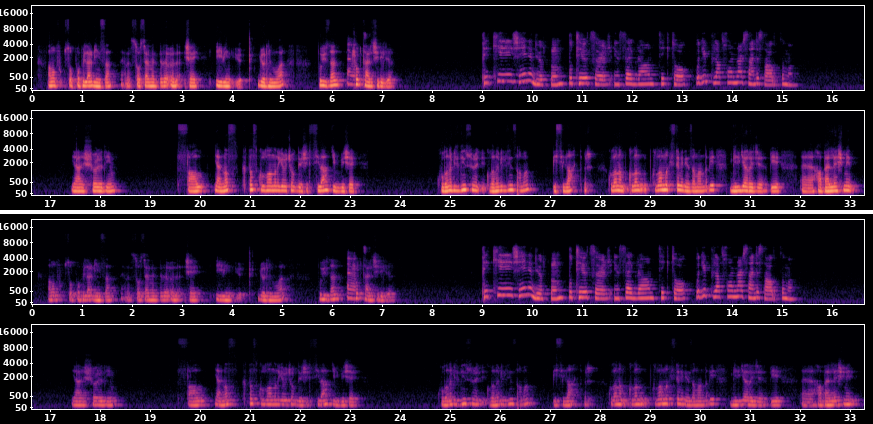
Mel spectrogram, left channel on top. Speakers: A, on the left; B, on the right.
A: Ama f- so- popüler bir insan. Yani sosyal medyada öne- şey iyi bir görünümü var. Bu yüzden
B: Evet.
A: çok tercih ediliyor.
B: Peki şey ne diyorsun? Bu Twitter, Instagram, TikTok bu gibi platformlar sence sağlıklı mı?
A: Yani şöyle diyeyim. Sağ, yani nasıl nasıl kullandığına göre çok değişir. Silah gibi bir şey. kullanabildiğin süre kullanabildiğin zaman bir silahtır. Kullanam, kullan, kullanmak istemediğin zaman da bir bilgi aracı, bir e, haberleşme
